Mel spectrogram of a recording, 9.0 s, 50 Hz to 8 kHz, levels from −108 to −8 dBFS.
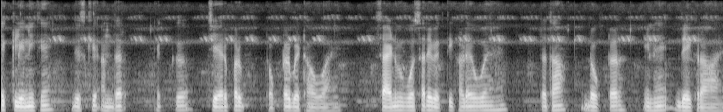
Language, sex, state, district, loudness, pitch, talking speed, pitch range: Hindi, male, Bihar, Purnia, -23 LUFS, 105 Hz, 185 wpm, 100-110 Hz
